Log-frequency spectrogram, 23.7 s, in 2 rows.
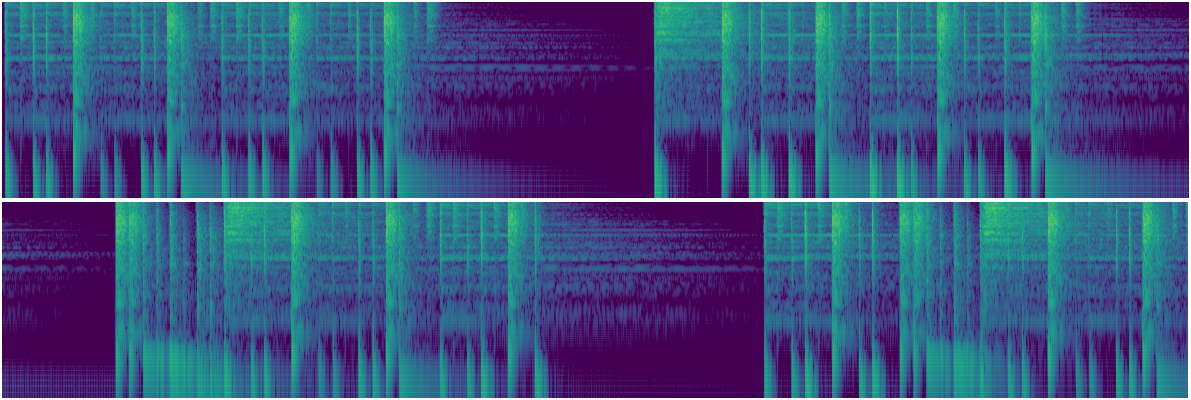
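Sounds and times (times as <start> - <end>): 
midi drums: 0.0 - 4.3, 6.5 - 10.8, 13.0 - 17.4, 19.5 - 23.7.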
